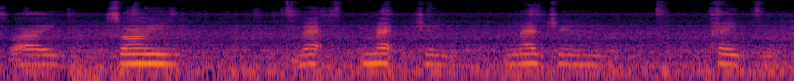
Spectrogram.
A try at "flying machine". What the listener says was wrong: machine. Even though you have the CH there, it makes a different sound. It sounds like SH, doesn't it? Machine.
